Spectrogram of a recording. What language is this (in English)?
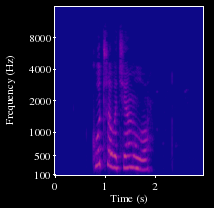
Mari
